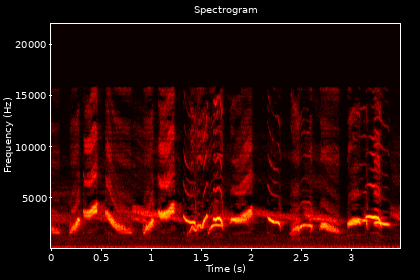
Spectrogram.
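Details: Chinese hwamei in a cage, praised for its fine voice and fighting spirit, sings loud swooping whistles that rise and fall in quick connected phrases, with short breaks between bursts and a low hum underneath.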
